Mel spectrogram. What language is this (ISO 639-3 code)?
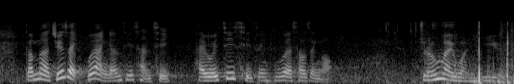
yue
